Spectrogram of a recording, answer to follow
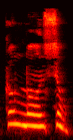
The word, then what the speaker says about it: commençons: c c'est dit pour que le mot se prononce commençons et c'est se prononce maintenant ce nous commençons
